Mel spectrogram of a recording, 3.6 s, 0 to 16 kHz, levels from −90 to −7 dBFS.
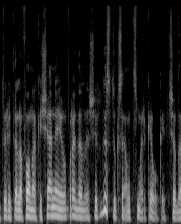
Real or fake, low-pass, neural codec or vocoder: real; 14.4 kHz; none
